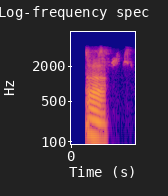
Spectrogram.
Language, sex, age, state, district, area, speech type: Manipuri, male, 18-30, Manipur, Kangpokpi, urban, conversation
